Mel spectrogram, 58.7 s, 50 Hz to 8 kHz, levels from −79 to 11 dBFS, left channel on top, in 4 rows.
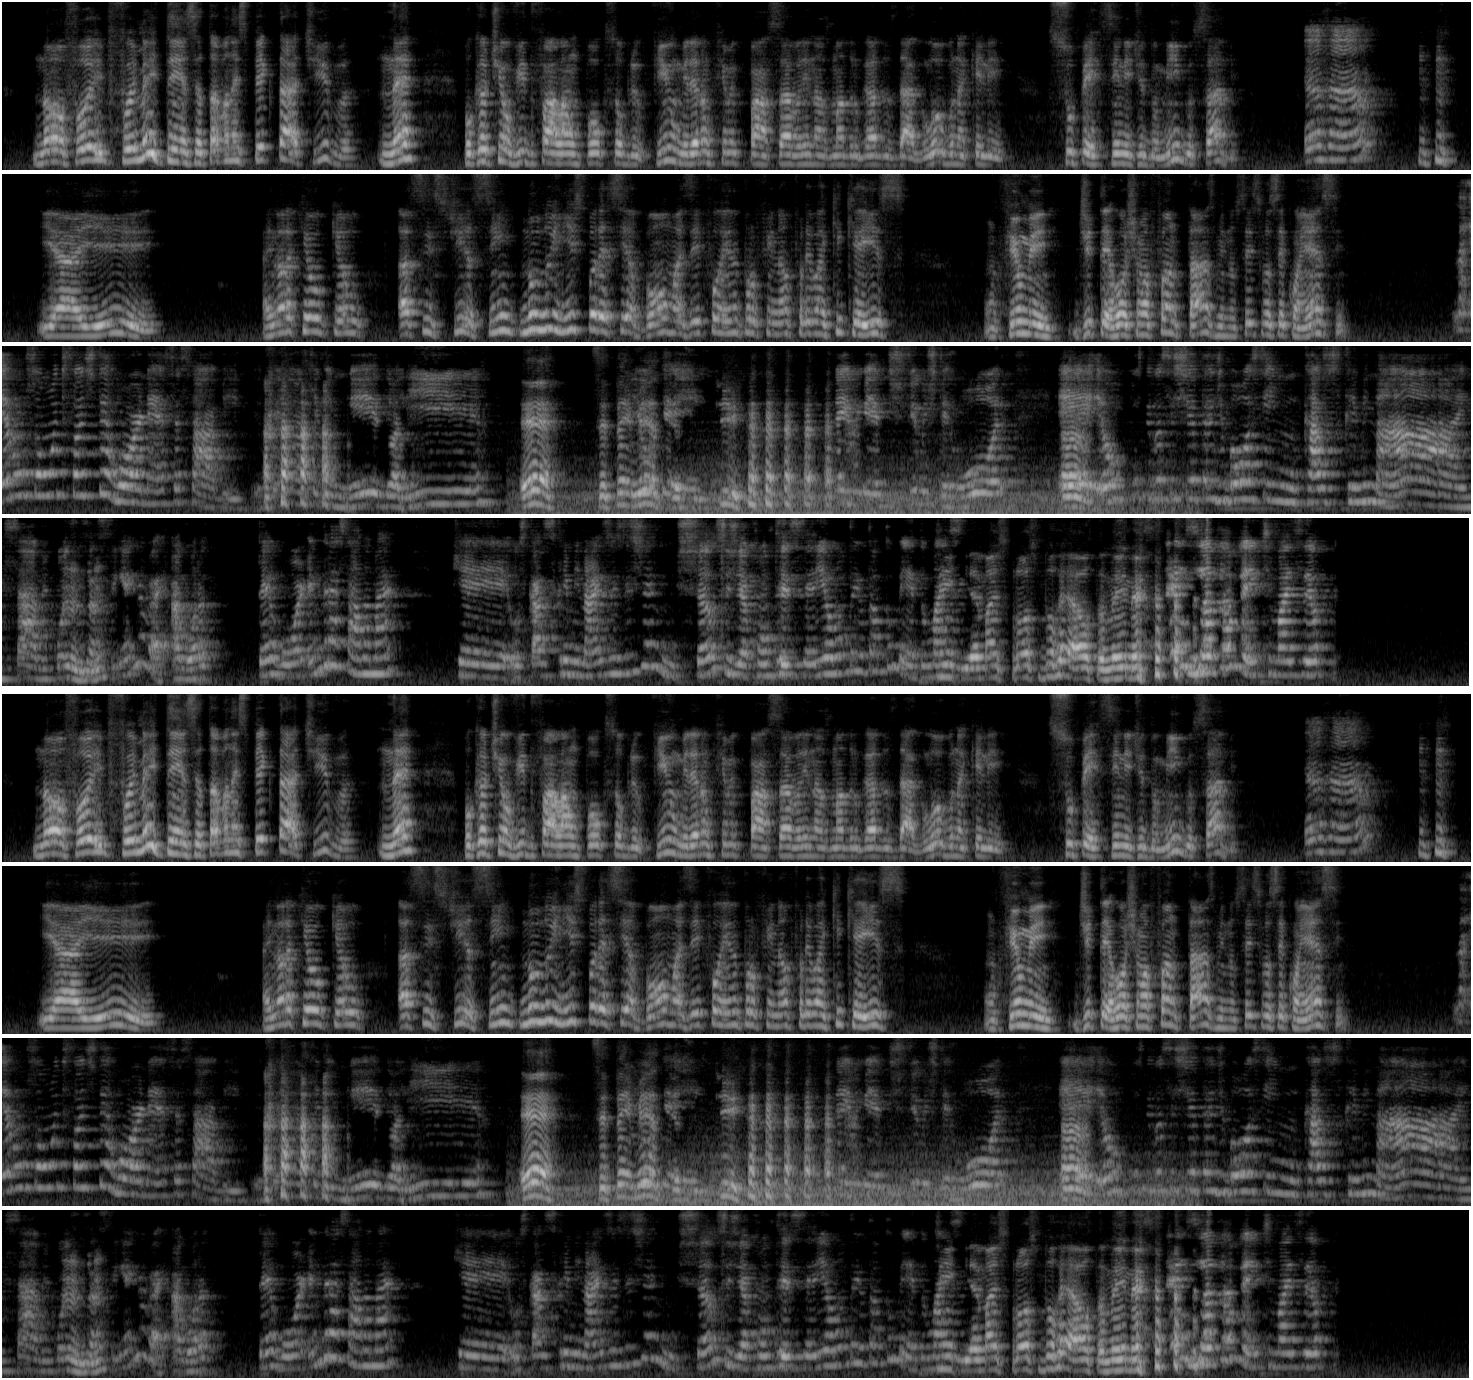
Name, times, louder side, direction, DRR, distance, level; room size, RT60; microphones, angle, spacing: voice 1, 0.3-4.2 4.6-10.0 10.5-12.3 14.2-14.5 15.1-16.3 17.3-18.3 18.6-23.7 24.5-28.1 32.0-32.8 34.6-35.0 35.3-36.2 36.5-37.9 40.0-40.3 44.7-45.1 53.4-55.7, equal, 10° right, 0.7 m, -25 dB
voice 2, 13.0-13.8 29.2-34.4 35.7-36.6 37.7-39.7 39.9-46.3 46.6-48.1 48.6-53.7 55.7-57.4, left 4 dB, 70° left, 0.6 m, -31 dB
sound 1, 34.4-41.4, right 2 dB, 60° right, 0.8 m, -40 dB
3.2 x 2.6 x 2.3 m
head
